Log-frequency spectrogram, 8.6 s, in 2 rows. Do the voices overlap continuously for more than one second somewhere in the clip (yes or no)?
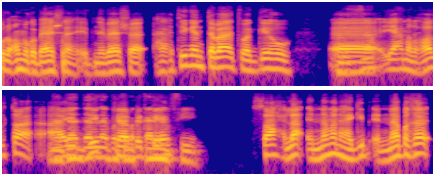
yes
